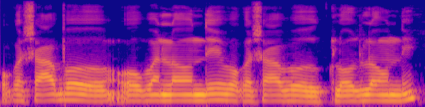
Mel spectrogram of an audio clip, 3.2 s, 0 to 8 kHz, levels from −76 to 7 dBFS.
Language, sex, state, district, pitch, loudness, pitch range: Telugu, male, Telangana, Mahabubabad, 120 Hz, -14 LUFS, 115-120 Hz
